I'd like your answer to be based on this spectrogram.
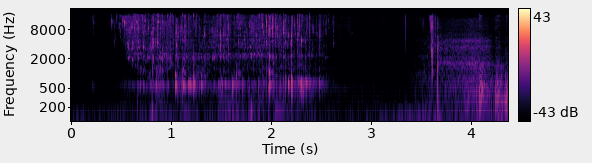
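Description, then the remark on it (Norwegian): Allegrini wine pours into a glass in a steady, bubbling stream for about two seconds, its gurgle rising in pitch as the glass fills, followed by a few soft clinks and dribbles. “Jeg har, eh, jeg lyst til å drikke litt, jeg, så her må vi ha litt i glasset.”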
